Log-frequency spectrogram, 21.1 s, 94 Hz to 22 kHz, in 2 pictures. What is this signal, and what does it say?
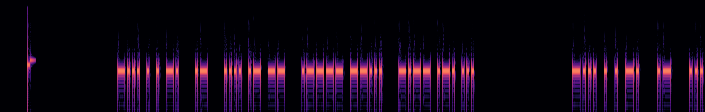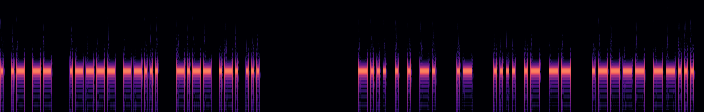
Morse code, heard as a keyed tone, about 31 wpm, 700 Hz. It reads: BEEN A HAM 17 YRS BEEN A HAM 17 YRS BEEN A HAM 17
